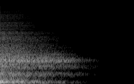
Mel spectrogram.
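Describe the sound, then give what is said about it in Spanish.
A deep exhale during a breathing exercise: one long, breathy outward breath that begins strong and steadily fades over about a second, then silence. “Y me pongo a respirar. Inhalo todo lo que puedo. Retengo. Y luego exhalo.”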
